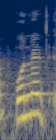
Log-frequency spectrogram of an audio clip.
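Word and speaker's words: Punnett: में समझने के लिए, अदरवाइज इसका नाम है पुनेट स्क्वायर। क्या नाम है? पुनेट, PUNNET। आपकी बुक में स्पेलिंग दिया हुआ है, पुनेट स्क्वायर बोलते हैं इसको।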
